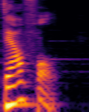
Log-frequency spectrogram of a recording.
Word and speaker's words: doubtful: 那么Doubtful 那个 T 是可以不用发音的，当两个辅音在一起，那个 F-U-L 发 ful, 但是那个 a 也可以不用发音，在美式发音当中因为被 L 所吸收了，就变成 Doubtful on it, on 跟 it 有一个连音叫 on it, 如果你看起来皱眉头，你向他皱眉头看起来不是很确定， But if you frownThen look doubtful on it.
